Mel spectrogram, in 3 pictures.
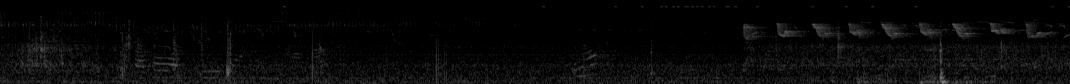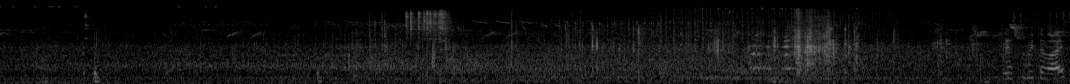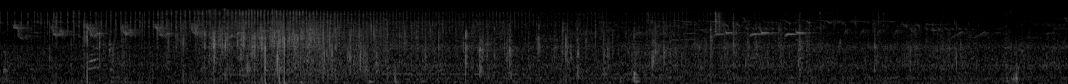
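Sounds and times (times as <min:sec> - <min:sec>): steady outdoor hiss: 0:00.0 - 0:32.0
rustling and crunching: 0:16.3 - 0:20.6, 0:22.2 - 0:30.3.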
